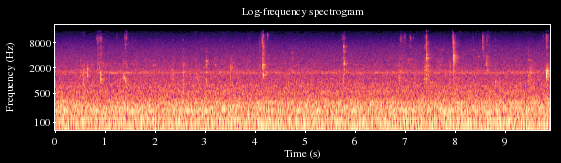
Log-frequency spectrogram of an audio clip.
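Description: Chewing crunchy Flamin' Hot Cheeto-crusted fried food: scattered short crunches and wet mouth clicks, about one a second, over a steady low room hum.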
